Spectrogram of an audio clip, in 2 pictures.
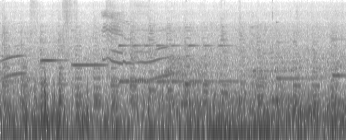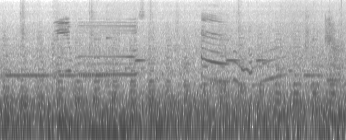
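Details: Meowing of domestic cats, a call directed at people, since adult cats do not meow at one another. Sliding and level harmonic meows come in bursts every few seconds against continuous music.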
